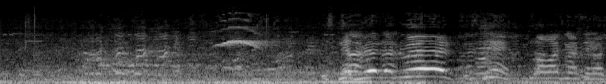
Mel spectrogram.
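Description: A man greets others with animation.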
